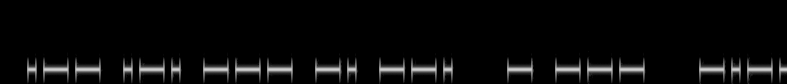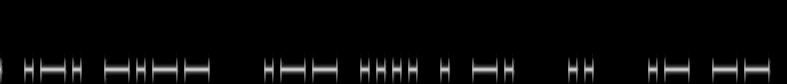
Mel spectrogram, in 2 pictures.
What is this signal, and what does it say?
Morse code, heard as a keyed tone, about 15 wpm, 700 Hz. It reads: WRONG TO CRY WHEN I AM
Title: Sentences from Top 1000 Words - Review Part 2 - 15wpm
